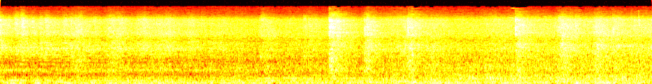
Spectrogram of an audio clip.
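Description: Passenger train running along the track: a steady rumble of wheels on rails, with a few sharp clicks as wheels pass over rail joints in the second half.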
